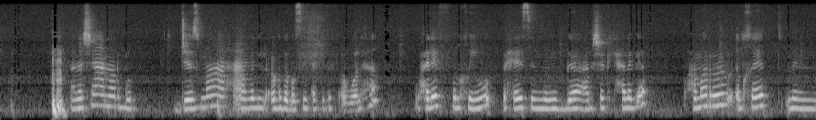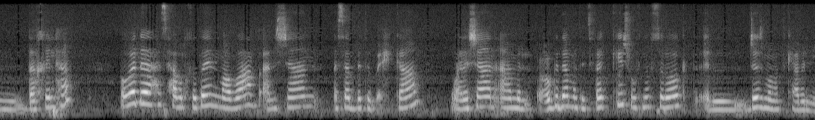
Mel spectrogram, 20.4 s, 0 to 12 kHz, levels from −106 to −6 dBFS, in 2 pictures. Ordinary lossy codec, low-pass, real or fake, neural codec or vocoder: none; 10.8 kHz; real; none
